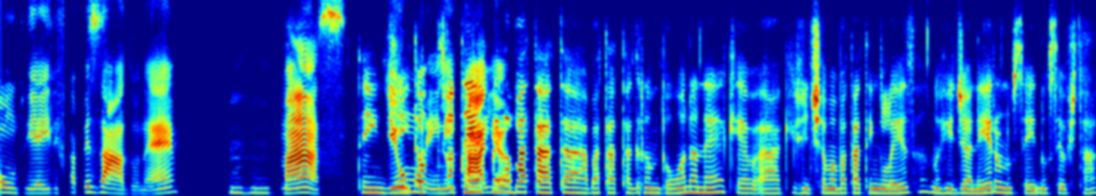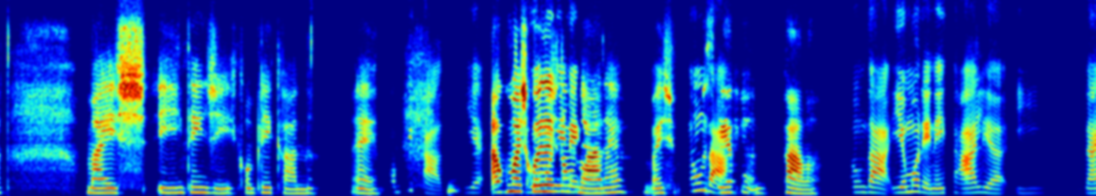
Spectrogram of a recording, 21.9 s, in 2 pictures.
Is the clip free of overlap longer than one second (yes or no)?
no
